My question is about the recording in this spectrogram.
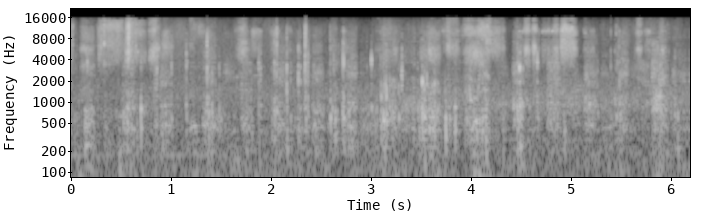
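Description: A Rottweiler chewing and gnawing a plastic dental chew toy: many short, irregular clicks of teeth on the toy.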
